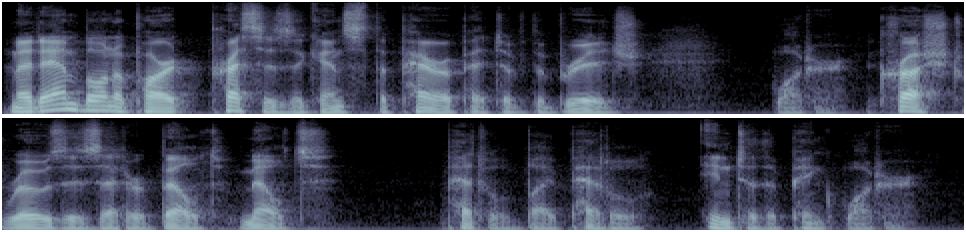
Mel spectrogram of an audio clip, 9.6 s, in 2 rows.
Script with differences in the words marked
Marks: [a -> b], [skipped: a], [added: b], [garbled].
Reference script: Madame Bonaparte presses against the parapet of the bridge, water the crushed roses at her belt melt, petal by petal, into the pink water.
Madame Bonaparte presses against the parapet of the bridge, water the crushed roses at her belt melt, petal by petal, into the pink water.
